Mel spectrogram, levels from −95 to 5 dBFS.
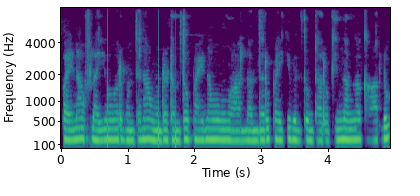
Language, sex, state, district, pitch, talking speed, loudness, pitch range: Telugu, female, Telangana, Nalgonda, 175 Hz, 170 wpm, -25 LUFS, 165-175 Hz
